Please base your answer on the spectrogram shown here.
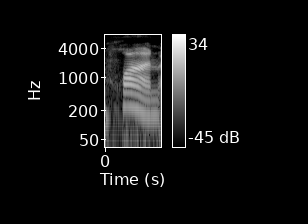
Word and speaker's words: Juan: The letter J in Spanish is how they make our H sound. The names Jose and Juan are spelled with J's because that's when they use the H sound.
